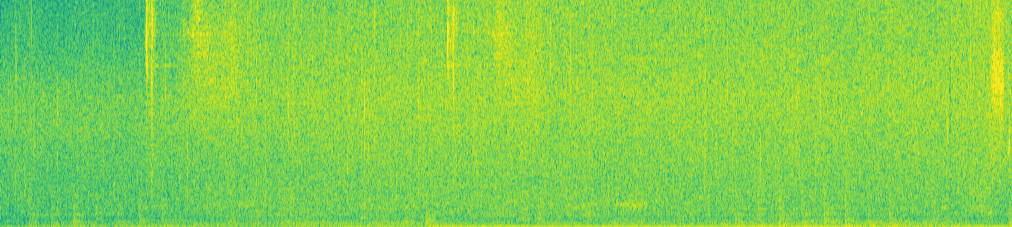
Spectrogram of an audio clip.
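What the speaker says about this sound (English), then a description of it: "Storm's been in the air for a while." Steady rain pours in a stormy open-world setting in Horizon Zero Dawn, a dense even hiss of drops on surfaces with a low rumbling bed underneath, growing slightly heavier partway through and continuing without pause.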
